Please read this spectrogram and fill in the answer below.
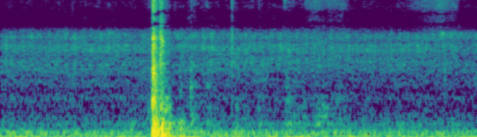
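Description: A single sharp plastic snap about a second in: a retaining clip of the centre-console trim panel on a Toyota Camry popping loose as the panel is pulled off by hand. A steady low hum runs underneath.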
